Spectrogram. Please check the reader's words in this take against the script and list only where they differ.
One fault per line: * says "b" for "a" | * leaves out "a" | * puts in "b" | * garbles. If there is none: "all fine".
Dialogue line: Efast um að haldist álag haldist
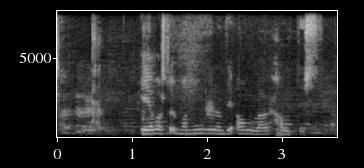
* says "núverandi" for "haldist"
